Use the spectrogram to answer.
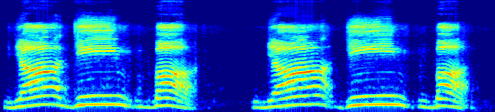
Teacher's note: اور با جو ہے ہونٹوں کی تری سے ادا ہوتی ہے · یا کا جو مخرج ہے یہ بھی وسط زبان اور اوپر کا تالو ہے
